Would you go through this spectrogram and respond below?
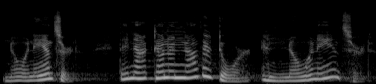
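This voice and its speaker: A woman's voice: a little high, moderate pace. Woman telling a folktale in an echoing church. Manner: animated, expressive, acting out voices. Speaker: storyteller at a church service. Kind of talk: storytelling for all ages. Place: church sanctuary. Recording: long church hall reverb.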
